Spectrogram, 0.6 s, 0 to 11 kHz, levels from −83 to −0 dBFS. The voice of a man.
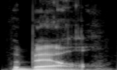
Yes: male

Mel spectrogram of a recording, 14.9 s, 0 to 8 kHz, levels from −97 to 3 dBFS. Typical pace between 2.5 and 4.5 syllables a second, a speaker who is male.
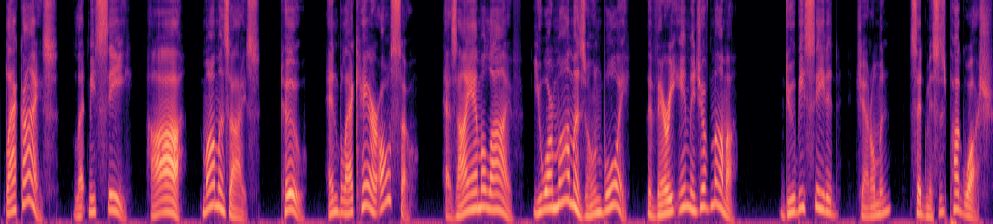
Yes: 4.2 syllables/s; male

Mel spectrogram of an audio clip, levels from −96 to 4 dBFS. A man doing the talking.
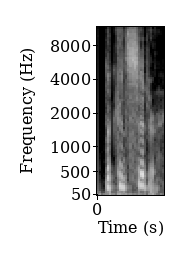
Yes: male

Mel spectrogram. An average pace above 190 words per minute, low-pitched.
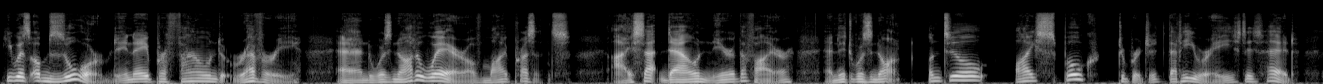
No: average, 155 wpm; low, 125 Hz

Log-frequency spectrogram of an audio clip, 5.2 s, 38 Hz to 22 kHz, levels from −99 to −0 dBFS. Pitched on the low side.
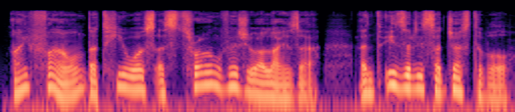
Yes: low, 125 Hz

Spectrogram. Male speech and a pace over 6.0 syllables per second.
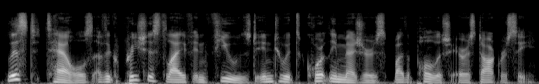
No: male; 5.5 syllables/s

